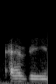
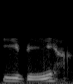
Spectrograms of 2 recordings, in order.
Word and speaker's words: Evie: We were one of the first people to pronounce my grandmother's name correctly. It was Evie, not Evie, so she'd be very happy to hear that.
